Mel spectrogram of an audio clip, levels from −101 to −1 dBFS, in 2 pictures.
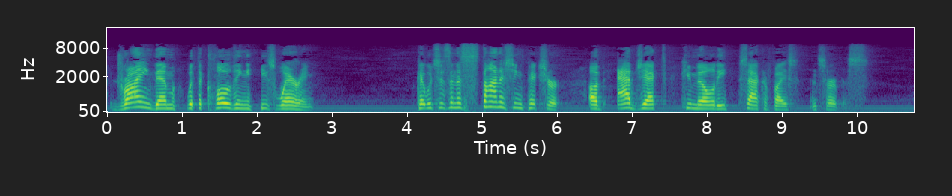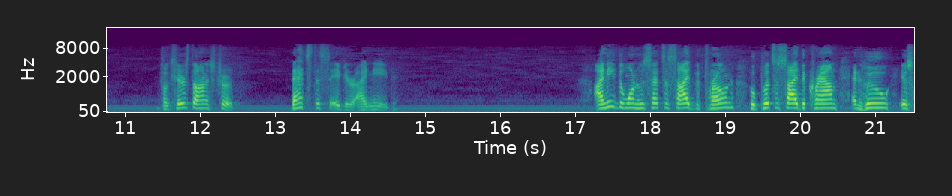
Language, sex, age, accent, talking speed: English, male, 50-69, American, 130 wpm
